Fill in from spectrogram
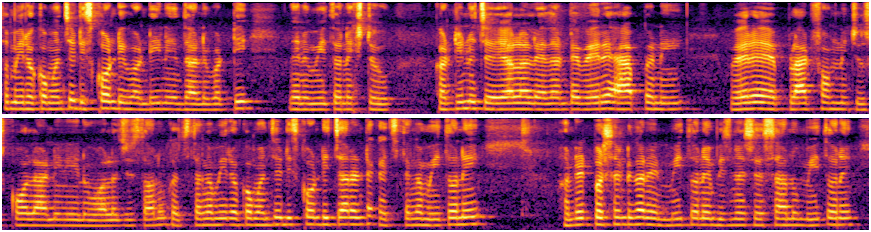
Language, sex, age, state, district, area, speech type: Telugu, male, 30-45, Andhra Pradesh, Chittoor, rural, spontaneous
